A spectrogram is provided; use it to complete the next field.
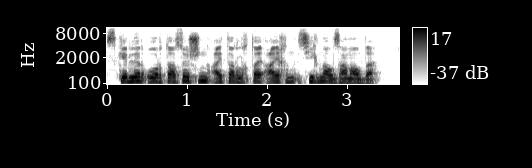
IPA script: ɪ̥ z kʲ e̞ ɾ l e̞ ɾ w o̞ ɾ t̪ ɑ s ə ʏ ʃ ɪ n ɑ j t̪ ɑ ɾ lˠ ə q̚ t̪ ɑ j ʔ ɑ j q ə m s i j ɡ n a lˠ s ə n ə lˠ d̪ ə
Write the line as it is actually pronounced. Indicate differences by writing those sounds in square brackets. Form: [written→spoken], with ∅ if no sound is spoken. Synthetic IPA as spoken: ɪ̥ [z→s] kʲ e̞ ɾ l e̞ ɾ w o̞ ɾ t̪ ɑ s ə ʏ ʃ ɪ n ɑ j t̪ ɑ ɾ lˠ ə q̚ t̪ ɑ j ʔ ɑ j q ə [m→n] s i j ɡ n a lˠ s [ə→ɑ] n [ə→ɑ] lˠ d̪ ə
